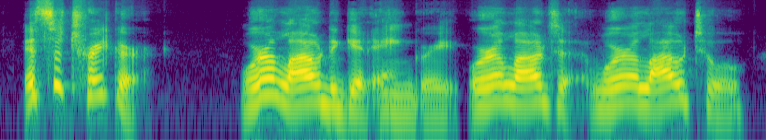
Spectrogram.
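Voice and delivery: a real flare of irritation; heated. Real, not acted. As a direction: push back hard and loud. Heated rant at a commenter.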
